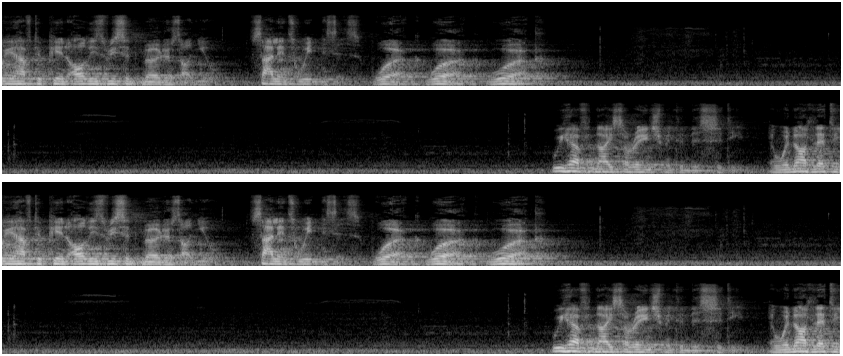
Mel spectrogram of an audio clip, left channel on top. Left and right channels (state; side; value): quieter; left; 3.3 dB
